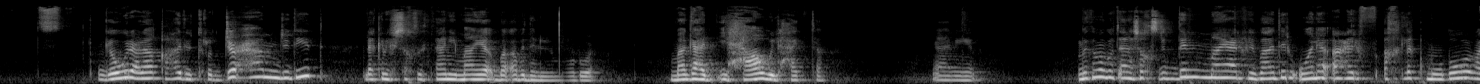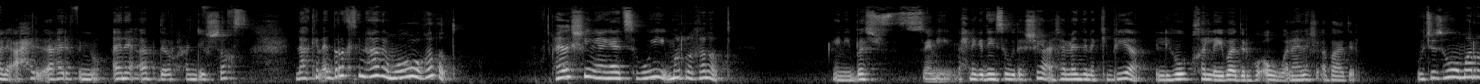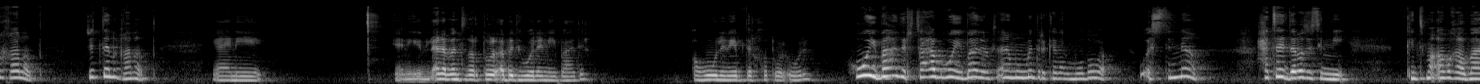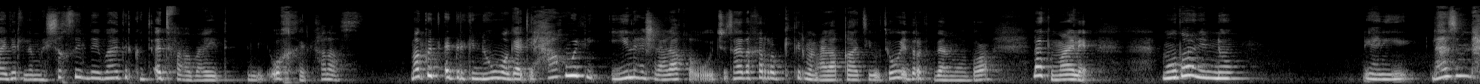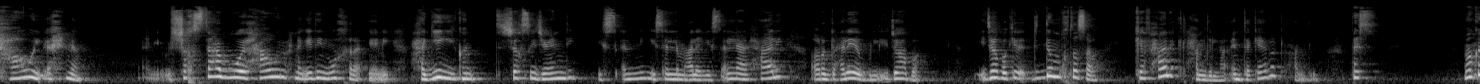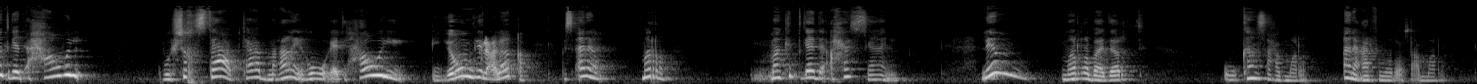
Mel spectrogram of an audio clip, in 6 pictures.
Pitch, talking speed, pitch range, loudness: 265 Hz, 150 wpm, 230-305 Hz, -21 LUFS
